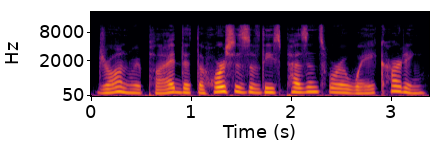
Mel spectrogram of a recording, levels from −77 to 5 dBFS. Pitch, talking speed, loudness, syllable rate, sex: 190 Hz, 195 wpm, -18 LUFS, 5.6 syllables/s, female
